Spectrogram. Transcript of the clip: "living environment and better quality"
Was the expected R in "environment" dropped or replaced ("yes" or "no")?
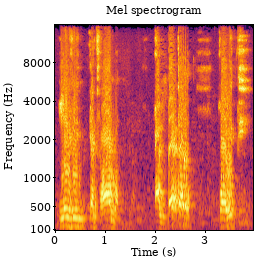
yes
